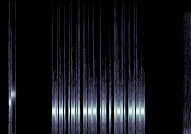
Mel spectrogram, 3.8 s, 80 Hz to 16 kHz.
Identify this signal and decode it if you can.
Morse code, heard as a keyed tone, about 48 wpm, 700 Hz. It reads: CLOSELY
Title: Sentences from Top 1400 Words - New Word Drill Alt - 50wpm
